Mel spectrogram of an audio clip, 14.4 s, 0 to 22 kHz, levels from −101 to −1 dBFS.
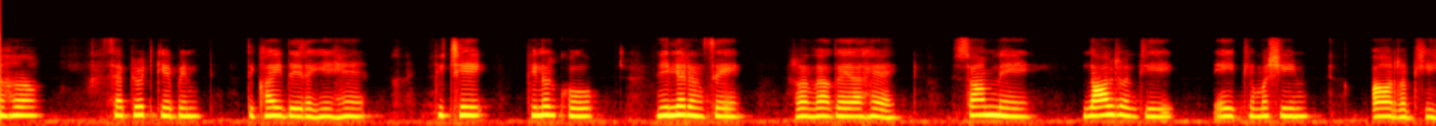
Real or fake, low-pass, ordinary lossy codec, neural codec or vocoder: fake; 7.2 kHz; none; codec, 16 kHz, 1 kbps, FunCodec, trained on LibriTTS, 50 frames a second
